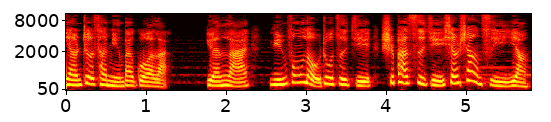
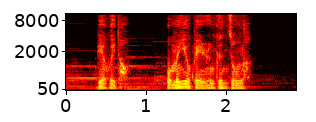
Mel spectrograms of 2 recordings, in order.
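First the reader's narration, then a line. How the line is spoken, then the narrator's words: Softly. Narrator (Chinese): 云峰轻声说道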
